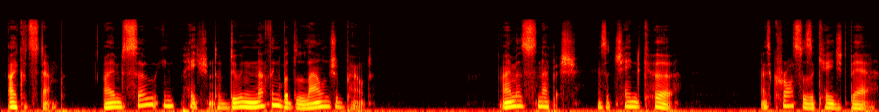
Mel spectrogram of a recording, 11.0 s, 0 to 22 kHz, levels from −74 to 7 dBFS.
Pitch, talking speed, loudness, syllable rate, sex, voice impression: 125 Hz, 145 wpm, -21 LUFS, 4.6 syllables/s, male, very masculine, slightly old, very thick, slightly tensed, very powerful, bright, soft, muffled, slightly halting, raspy, cool, intellectual, slightly refreshing, sincere, calm, very mature, friendly, slightly reassuring, very unique, slightly elegant, wild, sweet, lively, kind, slightly modest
